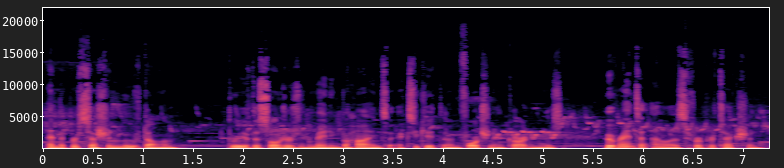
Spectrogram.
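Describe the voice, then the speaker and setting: A man's voice: sits low, animated, a little fast, over music. A man narrating a scripted audiobook story.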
